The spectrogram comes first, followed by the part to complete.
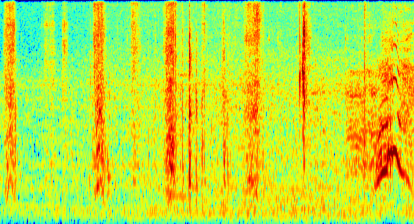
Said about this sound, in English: When they're done with that, they reach for the bone saw.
